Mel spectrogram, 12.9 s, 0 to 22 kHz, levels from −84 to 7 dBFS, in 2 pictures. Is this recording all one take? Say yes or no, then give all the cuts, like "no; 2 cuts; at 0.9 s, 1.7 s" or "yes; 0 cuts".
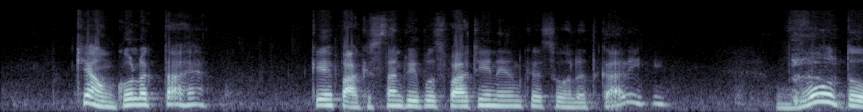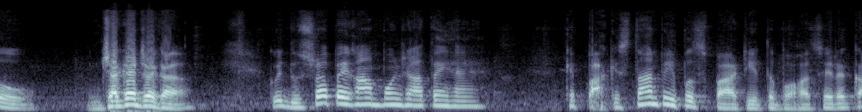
yes; 0 cuts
